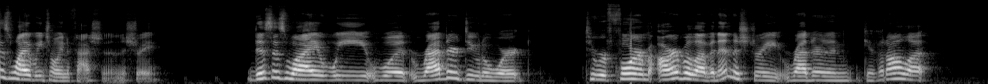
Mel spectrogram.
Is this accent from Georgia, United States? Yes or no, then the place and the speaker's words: yes; exurbs of Atlanta, Georgia, United States; teen growing up in the exurbs of Atlanta, Georgia, in the United States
